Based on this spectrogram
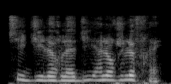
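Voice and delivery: put-on high child voice, trusting; a girl agreeing bravely; obedient little girl. A narrator's reading. Rachel obéit. (voix de fillette confiante)

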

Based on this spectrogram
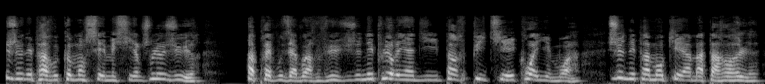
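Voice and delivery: high, pleading victim's voice; supplication affolée. A narrator's reading. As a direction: beg desperately to be believed. Captive begs her attackers to believe. (voix aiguë et suppliante)

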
